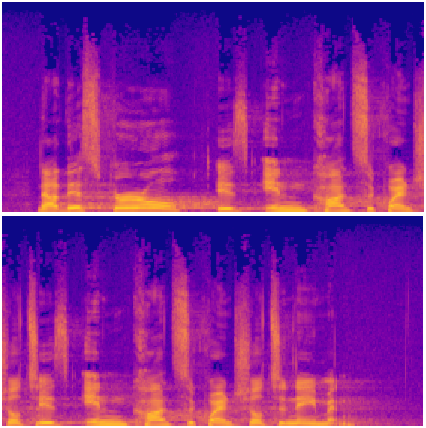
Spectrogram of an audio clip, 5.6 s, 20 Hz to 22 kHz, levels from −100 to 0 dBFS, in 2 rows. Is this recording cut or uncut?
cut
